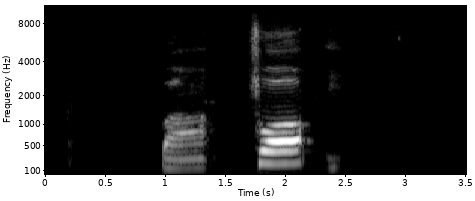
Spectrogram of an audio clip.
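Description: A woman clearly pronounces short syllables over an online call.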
